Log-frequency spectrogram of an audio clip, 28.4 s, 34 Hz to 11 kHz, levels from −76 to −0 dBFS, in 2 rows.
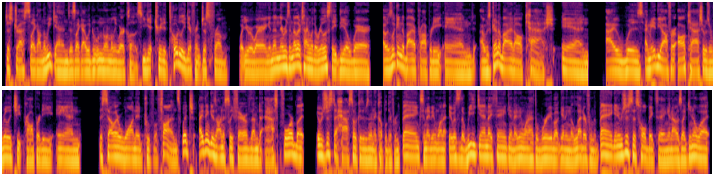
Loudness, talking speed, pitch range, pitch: -15 LUFS, 295 wpm, 95-110 Hz, 100 Hz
